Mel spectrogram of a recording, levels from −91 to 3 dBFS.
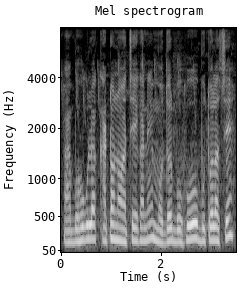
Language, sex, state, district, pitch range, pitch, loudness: Bengali, male, Assam, Hailakandi, 165-195 Hz, 180 Hz, -16 LUFS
